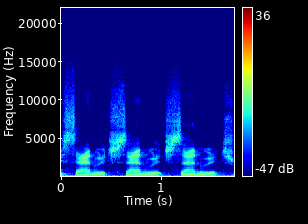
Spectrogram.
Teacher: So almost nobody pronounces the D. All right, you just drop the D straight away.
